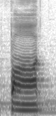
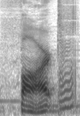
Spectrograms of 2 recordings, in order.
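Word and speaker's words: 發: This character is pronounced fart in Cantonese. No, not fart, but fart. Completely different. And it is an entering tone, which would fit into the oblique tone category that is required by the structure of this poem. Yet in Mandarin, it is pronounced fa, and would thus be a level tone which would go against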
